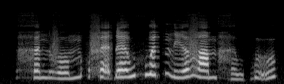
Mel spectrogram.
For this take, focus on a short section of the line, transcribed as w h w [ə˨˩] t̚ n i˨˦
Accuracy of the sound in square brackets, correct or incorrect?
incorrect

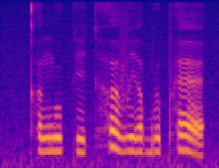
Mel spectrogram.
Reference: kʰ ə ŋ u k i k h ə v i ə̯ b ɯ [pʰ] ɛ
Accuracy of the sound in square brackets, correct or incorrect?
correct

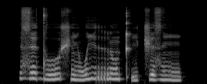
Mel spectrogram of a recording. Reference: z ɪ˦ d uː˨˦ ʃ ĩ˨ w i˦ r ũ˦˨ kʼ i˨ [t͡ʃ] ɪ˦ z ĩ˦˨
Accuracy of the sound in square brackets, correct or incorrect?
correct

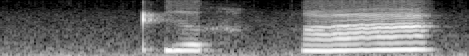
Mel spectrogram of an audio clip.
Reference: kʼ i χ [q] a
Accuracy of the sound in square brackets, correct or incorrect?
correct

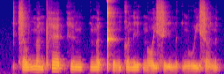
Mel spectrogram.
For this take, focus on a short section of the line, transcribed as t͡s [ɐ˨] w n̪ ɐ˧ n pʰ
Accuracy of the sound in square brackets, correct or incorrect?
incorrect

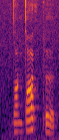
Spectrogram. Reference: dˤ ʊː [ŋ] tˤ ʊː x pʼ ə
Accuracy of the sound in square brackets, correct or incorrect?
correct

